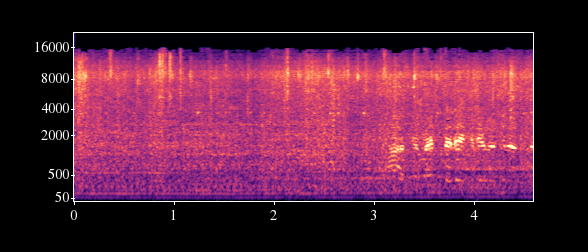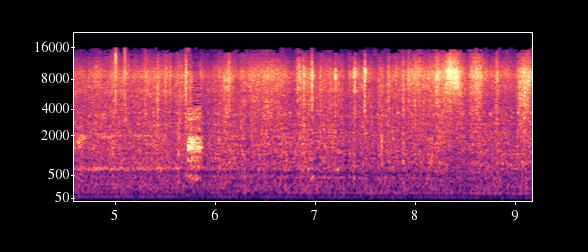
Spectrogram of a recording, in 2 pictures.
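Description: Tyres roll and crunch over a dirt road.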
